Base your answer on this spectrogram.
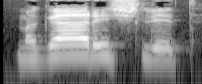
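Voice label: "magarish" locative, Archi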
